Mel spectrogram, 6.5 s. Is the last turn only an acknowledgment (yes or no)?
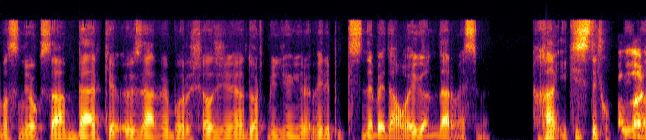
no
